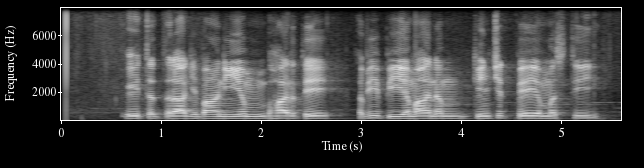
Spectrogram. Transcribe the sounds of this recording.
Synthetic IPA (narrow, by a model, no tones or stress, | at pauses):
eːt̪ɐt̪ɾaːɡipaːniːjɐmbʱaːɾɐt̪eː | ɐbʱipiːjɐmaːnɐmkiɲt͡ʃit̪̚peːjɐmɐst̪i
